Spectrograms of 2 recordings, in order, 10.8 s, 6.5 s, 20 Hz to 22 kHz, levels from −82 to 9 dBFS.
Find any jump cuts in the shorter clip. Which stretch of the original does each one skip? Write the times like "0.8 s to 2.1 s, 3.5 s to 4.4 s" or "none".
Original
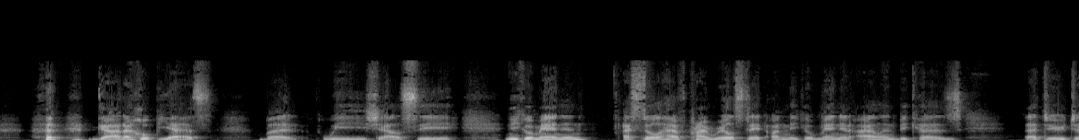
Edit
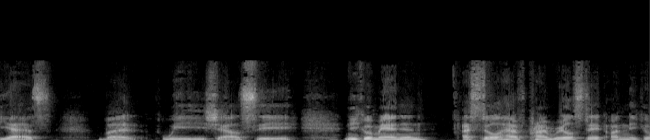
none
